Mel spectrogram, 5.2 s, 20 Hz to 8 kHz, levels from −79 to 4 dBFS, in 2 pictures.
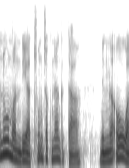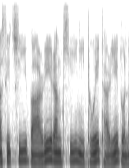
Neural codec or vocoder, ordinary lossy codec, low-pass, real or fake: codec, 16 kHz, 4.8 kbps, FACodec; none; 7.2 kHz; fake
